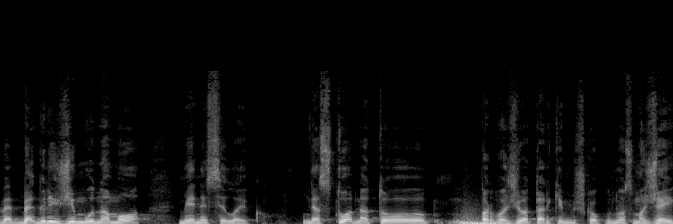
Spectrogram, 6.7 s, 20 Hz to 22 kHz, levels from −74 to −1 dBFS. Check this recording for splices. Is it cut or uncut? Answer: uncut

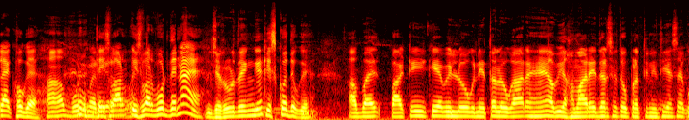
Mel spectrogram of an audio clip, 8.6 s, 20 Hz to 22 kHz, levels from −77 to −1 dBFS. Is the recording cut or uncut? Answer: uncut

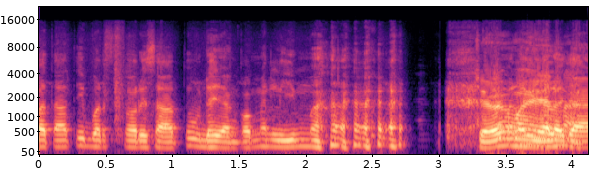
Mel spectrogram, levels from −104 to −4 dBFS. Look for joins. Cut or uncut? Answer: cut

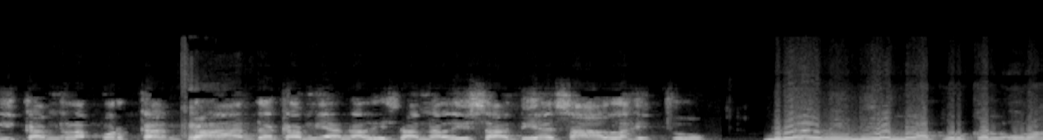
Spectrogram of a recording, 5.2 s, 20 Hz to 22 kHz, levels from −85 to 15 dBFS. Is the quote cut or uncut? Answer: cut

